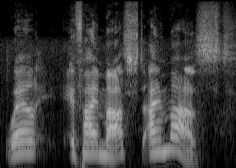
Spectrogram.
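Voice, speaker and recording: A man in a radio farce playing a young fellow who poses as a gruff, flustered old aunt, halting and blustering. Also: high voice, animated, fairly bright tone, no echo, full character voice. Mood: flustered, prim. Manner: blustering, halting, repeats words. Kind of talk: stage farce radio acting.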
